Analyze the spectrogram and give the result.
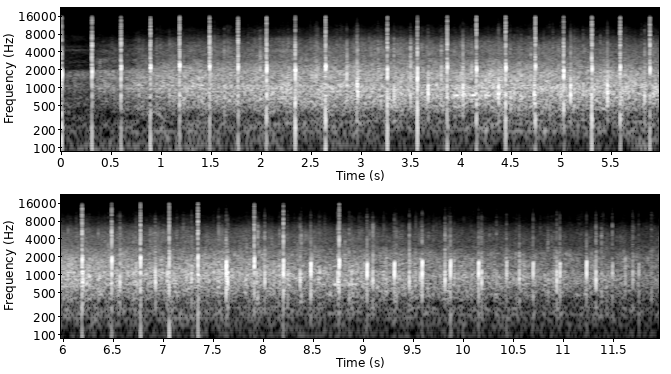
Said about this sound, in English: So please stand up and let's applaud.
